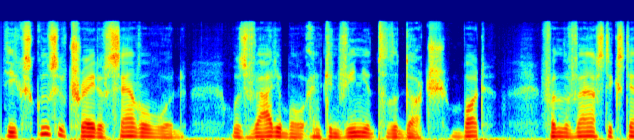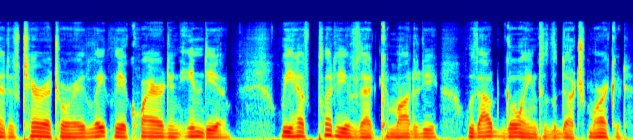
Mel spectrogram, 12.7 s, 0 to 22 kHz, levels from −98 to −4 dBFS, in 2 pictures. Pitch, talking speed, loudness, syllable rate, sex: 105 Hz, 165 wpm, -17 LUFS, 5.6 syllables/s, male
